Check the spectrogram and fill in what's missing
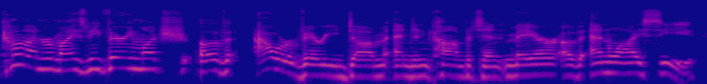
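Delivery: mock-presidential read-out with swooping pitch; dramatic tweet reading. Podcaster reading favorite Trump tweets aloud, theatrical declaiming.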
